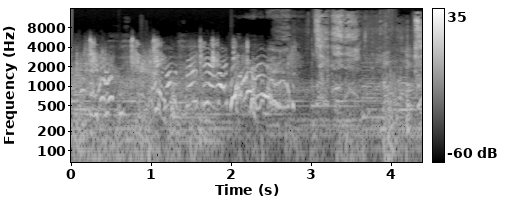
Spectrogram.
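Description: Young women yelping and wailing in pain, their voices sliding up and down in pitch, as they run barefoot over sun-hot concrete that burns their blistered feet. A low rumble of wind on the microphone runs underneath.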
